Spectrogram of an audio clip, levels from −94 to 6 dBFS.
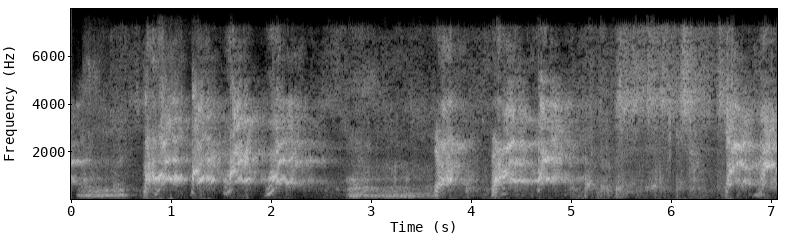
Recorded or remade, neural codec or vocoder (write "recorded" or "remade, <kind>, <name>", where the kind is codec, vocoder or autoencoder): remade, codec, HILCodec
